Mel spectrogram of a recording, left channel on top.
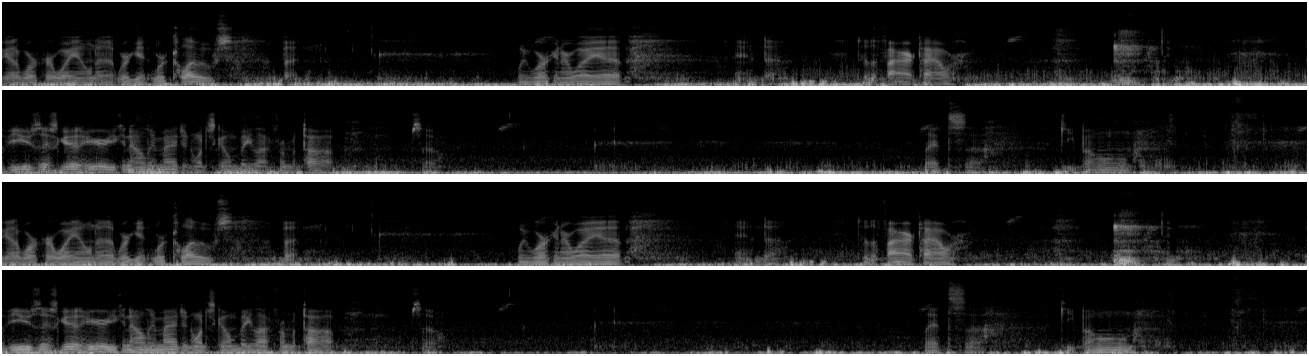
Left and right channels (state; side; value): normal; both; correlation 0.14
